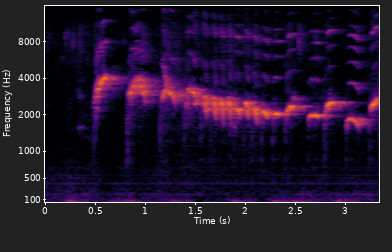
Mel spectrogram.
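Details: Greater green leafbird in early pairing, two sharp chirps leading into a continuous, slightly descending warble of rapid whistled notes lasting about two seconds.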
